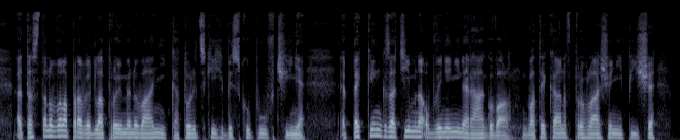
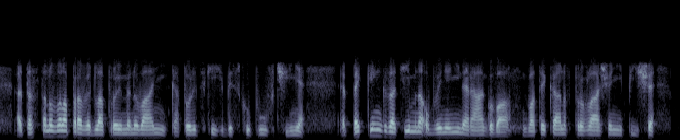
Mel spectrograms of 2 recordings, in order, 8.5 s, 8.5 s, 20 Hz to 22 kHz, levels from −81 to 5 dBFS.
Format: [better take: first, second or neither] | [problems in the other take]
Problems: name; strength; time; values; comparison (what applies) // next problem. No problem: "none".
first | phone-call audio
